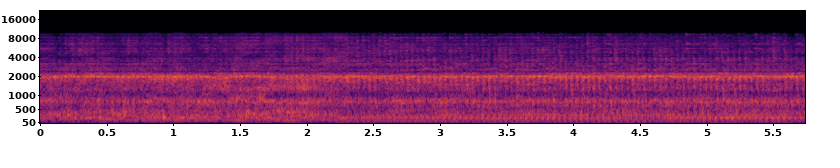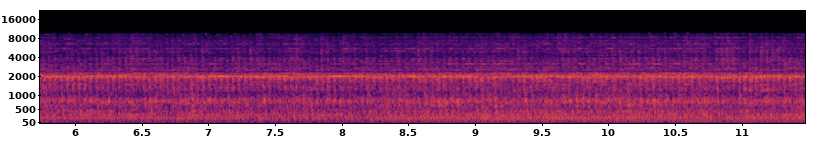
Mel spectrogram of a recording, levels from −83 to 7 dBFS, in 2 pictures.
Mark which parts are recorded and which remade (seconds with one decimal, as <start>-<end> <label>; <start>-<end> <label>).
0.0-2.3 remade; 2.3-11.5 recorded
